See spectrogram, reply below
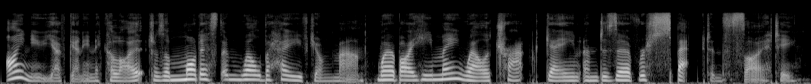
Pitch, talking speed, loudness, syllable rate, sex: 190 Hz, 170 wpm, -19 LUFS, 4.9 syllables/s, female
